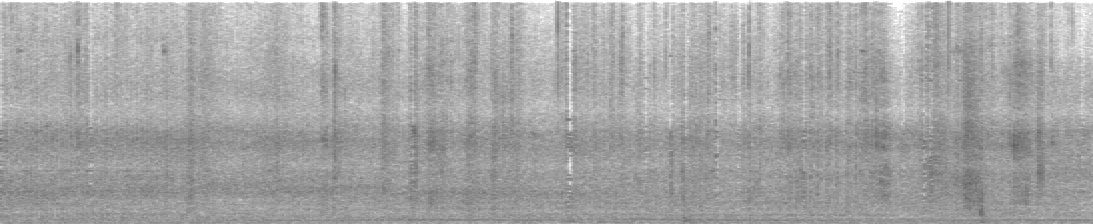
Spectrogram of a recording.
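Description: Vehicle engine idling steadily, with a few faint clicks and knocks.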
